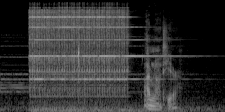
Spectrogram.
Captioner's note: telephone rings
